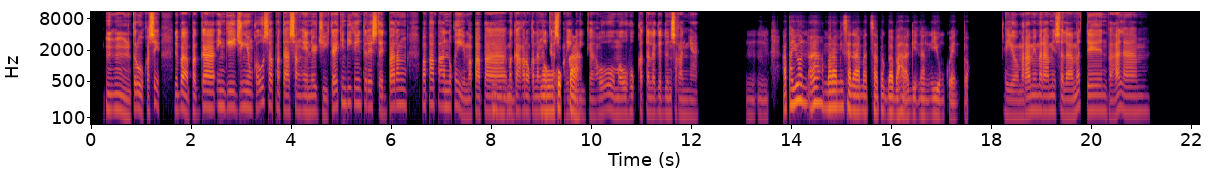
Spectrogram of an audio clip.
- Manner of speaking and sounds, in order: in English: "pagka-engaging"
- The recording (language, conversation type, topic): Filipino, podcast, Paano ka nakikinig para maintindihan ang kausap, at hindi lang para makasagot?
